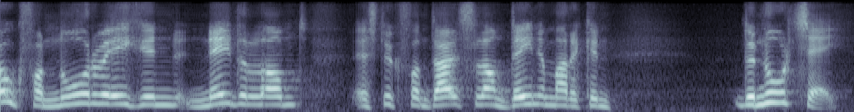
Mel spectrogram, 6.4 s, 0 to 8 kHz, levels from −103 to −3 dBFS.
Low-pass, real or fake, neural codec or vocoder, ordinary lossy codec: 7.2 kHz; fake; codec, 16 kHz, about 1 kbps, DyCAST, with the encoder's durations; MP3, 64 kbps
